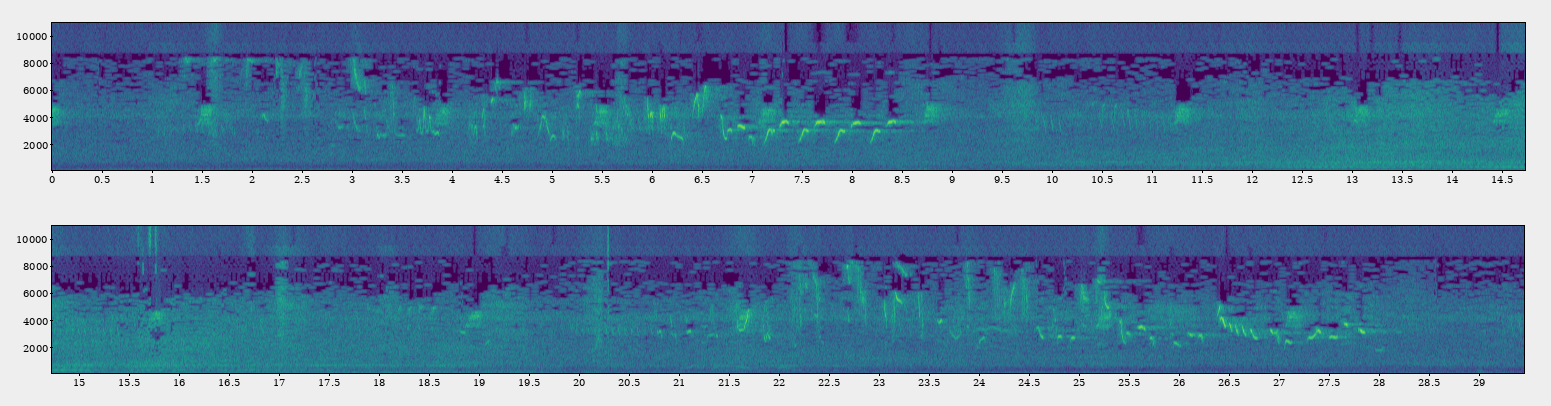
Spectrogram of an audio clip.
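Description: Small birds chirping in quick trilling bursts, about six seconds in and again near the end, over steady outdoor background noise. A low hum swells and fades in the middle.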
